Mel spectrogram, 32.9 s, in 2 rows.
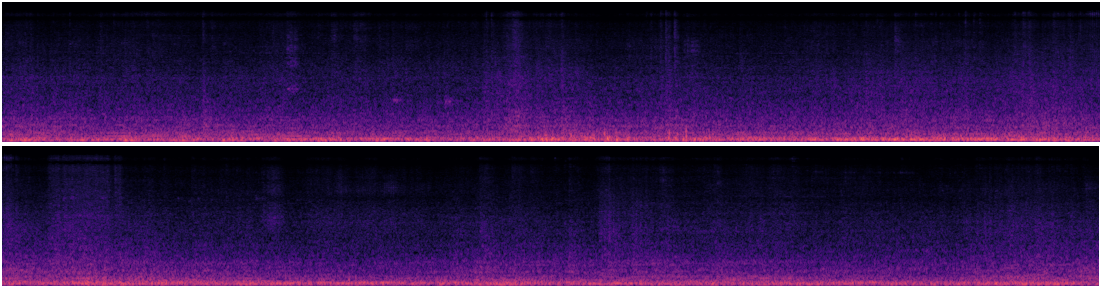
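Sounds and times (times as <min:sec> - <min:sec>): train wheels rumbling on rails: 0:00.0 - 0:32.9.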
